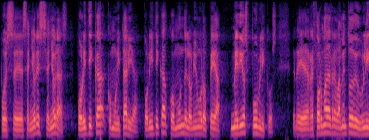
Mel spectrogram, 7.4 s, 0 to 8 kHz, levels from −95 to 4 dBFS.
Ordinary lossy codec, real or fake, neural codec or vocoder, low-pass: none; real; none; none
